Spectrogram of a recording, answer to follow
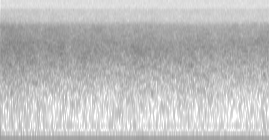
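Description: Near silence: faint, steady room tone.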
